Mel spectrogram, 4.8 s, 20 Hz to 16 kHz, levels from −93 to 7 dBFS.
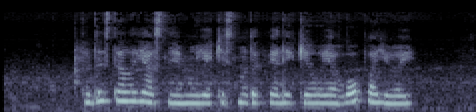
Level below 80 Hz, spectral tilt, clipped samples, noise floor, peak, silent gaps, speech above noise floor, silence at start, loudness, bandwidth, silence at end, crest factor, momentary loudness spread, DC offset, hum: -64 dBFS; -4 dB/octave; under 0.1%; -56 dBFS; -10 dBFS; none; 31 dB; 0.75 s; -26 LUFS; 11.5 kHz; 0.65 s; 16 dB; 6 LU; under 0.1%; none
